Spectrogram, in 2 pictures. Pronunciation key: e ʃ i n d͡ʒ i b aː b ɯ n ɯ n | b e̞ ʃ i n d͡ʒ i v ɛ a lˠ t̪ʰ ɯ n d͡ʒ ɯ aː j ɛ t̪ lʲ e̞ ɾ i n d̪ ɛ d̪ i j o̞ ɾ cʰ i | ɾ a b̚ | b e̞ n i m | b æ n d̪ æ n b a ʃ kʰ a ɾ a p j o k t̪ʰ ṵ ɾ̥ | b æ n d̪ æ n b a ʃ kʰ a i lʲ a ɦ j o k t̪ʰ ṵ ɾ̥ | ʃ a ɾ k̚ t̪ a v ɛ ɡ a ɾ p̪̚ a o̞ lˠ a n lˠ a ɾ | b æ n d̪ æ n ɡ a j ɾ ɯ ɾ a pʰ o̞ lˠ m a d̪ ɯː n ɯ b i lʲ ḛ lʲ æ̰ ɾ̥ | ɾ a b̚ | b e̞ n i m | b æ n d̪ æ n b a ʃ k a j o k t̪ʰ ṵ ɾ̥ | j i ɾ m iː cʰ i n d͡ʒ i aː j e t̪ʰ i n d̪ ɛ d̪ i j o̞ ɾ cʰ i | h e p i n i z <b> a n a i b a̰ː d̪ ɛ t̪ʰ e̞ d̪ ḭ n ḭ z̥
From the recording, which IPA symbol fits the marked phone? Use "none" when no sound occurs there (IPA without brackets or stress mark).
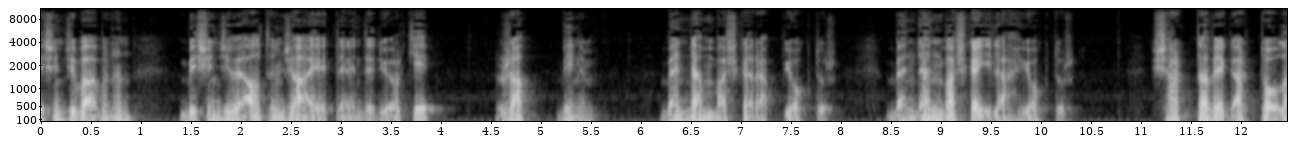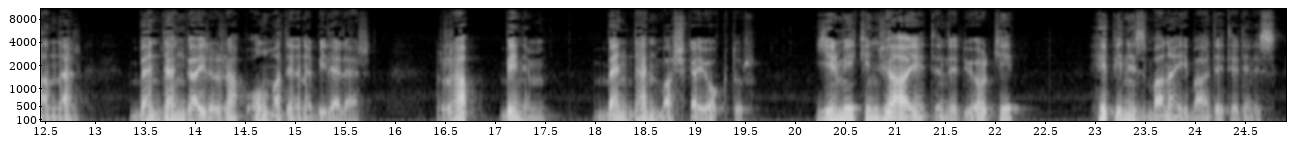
b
